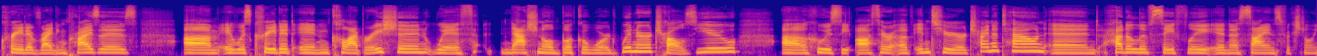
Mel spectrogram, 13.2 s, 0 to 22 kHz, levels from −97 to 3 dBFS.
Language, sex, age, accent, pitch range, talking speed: English, female, 20-39, American, 175-205 Hz, 150 wpm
